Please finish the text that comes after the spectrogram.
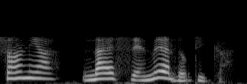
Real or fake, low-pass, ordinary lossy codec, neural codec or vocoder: fake; 3.6 kHz; none; codec, 16 kHz in and 24 kHz out, 0.4 kbps, LongCat-Audio-Codec, four codebook decoder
